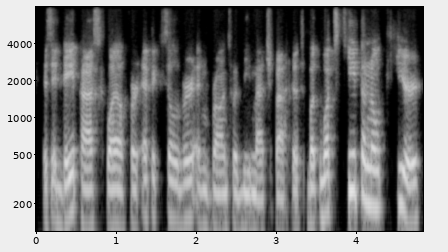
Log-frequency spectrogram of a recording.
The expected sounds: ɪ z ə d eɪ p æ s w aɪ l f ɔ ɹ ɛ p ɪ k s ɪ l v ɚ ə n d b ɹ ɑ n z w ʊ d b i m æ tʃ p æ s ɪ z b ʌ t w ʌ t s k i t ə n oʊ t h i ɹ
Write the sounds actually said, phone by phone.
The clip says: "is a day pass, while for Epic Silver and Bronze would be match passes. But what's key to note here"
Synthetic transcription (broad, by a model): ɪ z ə d eɪ p æ s w aɪ l f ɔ ɹ ɛ p ɪ k s ɪ l v ɚ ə n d b ɹ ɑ n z w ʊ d b i m æ tʃ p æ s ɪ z b ʌ t w ʌ t s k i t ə n oʊ t h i ɹ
